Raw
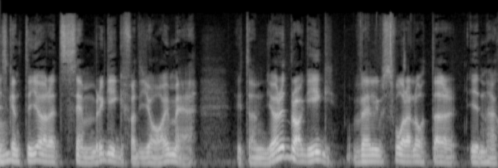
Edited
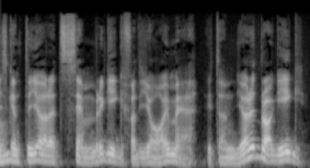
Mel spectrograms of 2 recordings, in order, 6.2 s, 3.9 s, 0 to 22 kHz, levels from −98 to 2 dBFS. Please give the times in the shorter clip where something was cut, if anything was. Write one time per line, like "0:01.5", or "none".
0:02.5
